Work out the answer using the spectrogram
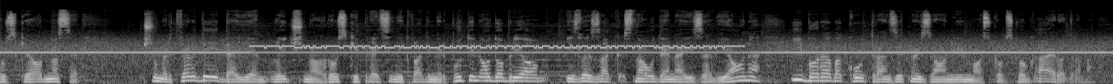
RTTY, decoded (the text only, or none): CQ TEST UA1BI UA1BI CQ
